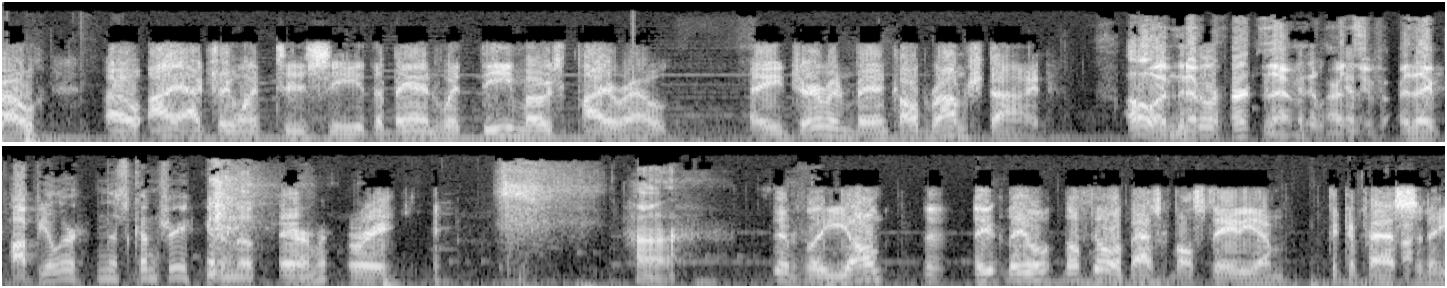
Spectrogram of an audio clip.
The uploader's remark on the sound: Prank Phone Calls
